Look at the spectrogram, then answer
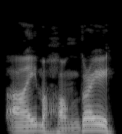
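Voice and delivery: slow, loud, drawn-out moan; complaining. A narrator's reading. Owen complains suddenly of hunger, drawn-out grumble. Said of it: "complained Owen suddenly".

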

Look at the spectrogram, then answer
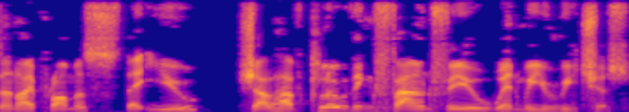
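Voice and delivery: feigned regret, polished and careful; smooth English officer. Acted. Henry's lying promises.

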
